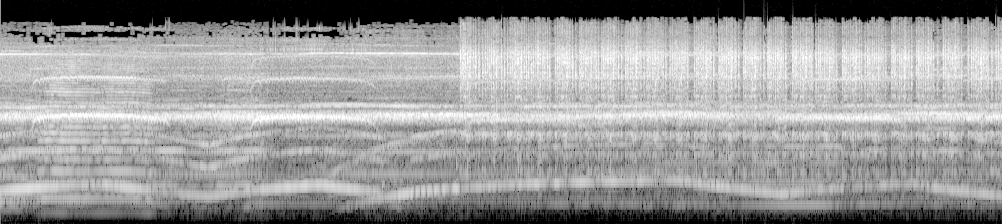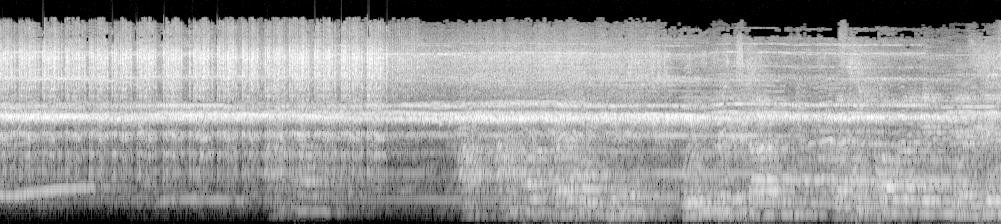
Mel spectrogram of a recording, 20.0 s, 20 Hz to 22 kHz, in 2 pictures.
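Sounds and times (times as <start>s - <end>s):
wailing siren: 0.0s - 19.9s
rattling hiss: 4.6s - 14.2s.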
